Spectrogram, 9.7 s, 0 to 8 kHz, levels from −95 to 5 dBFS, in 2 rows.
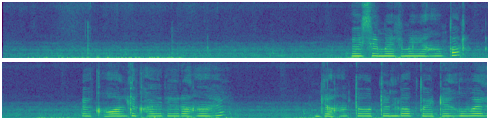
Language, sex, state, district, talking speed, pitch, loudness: Hindi, female, Rajasthan, Jaipur, 110 wpm, 310 Hz, -15 LUFS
